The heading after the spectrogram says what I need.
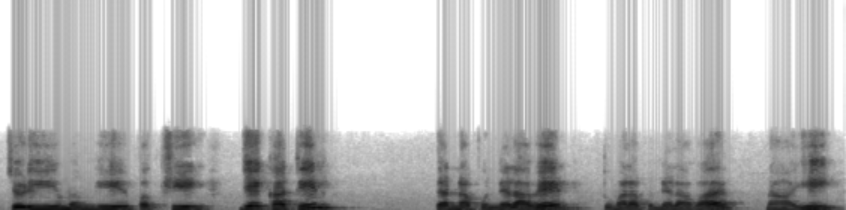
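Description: A woman's voice: medium pitch, a little mellow. A woman retelling a devotional scripture story, adding preachy asides to her listeners.

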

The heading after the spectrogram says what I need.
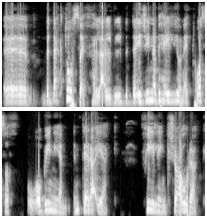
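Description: A teacher giving an online English lesson to pupils, slowly spelling out English phrases. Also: mid-range voice, a bit bright, no echo.

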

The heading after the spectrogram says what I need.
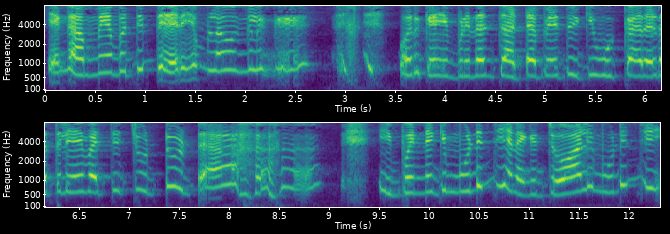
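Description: Super high squeaky little village girl, kumari tamil accent, panicky and fast. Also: soft background music, heavily acted. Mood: worried. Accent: Kanyakumari Tamil. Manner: fast, excitable, half crying and giggling. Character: chatty little village girl, fearful of her mother.

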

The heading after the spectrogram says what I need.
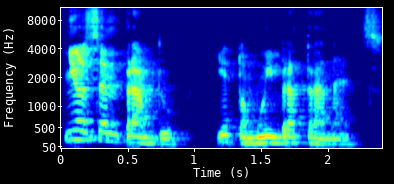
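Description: A man voicing a bold, cheerful young hero in a storybook reading, with a lively, eager delivery. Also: mid-range voice. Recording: roomy echo.

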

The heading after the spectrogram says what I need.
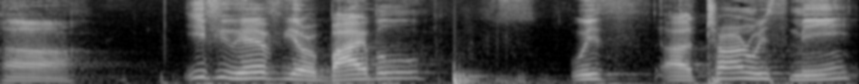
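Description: A man in his forties from northwest Burma, a native Zomi speaker, preaching a sermon in an earnest, measured way with frequent pauses, speaking into a handheld mic on a church stage. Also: high-pitched, lively intonation, slight background noise. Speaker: pastor. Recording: long hall reverb.

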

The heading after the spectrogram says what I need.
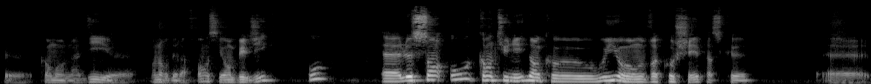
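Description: A man teaching French phonics, repeating each word slowly with many hesitations. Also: fairly low pitch. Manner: slow, repeats words, many filler hesitations. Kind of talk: slow phonics lesson.

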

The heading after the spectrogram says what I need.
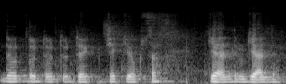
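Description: A man filming a playful family vlog, teasing the kids and chatting to viewers in an animated way. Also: mid-range voice, moderate pace, background noise. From Turkey. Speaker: family vlogger.

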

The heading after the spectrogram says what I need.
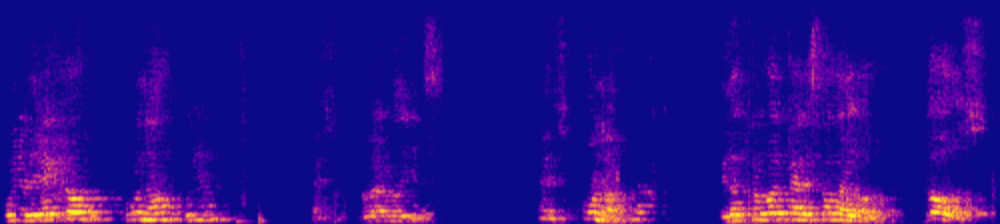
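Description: A man with a strikingly high voice leads a martial arts class, counting reps and barking short commands. He speaks slowly and deliberately. The sound is dull and far from the mic, with a heavy room echo. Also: dark tone, slight background noise. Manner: counts drills aloud and calls out brisk commands. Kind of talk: teaching a live online class.

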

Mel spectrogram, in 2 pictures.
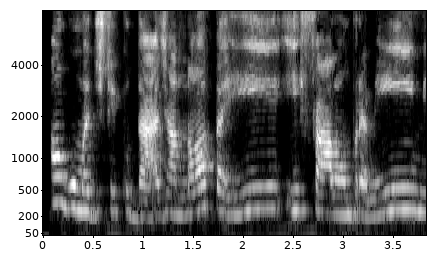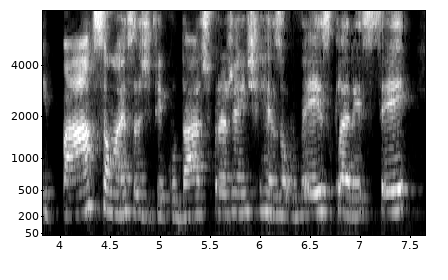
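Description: A woman's voice: fairly high pitch, unhurried, pushed and bright. A Brazilian woman teaching a video lesson to young children, explaining each step and checking in with the class as she goes. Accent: Brazilian Portuguese. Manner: encouraging, explains step by step with many "certo?" and "ó".

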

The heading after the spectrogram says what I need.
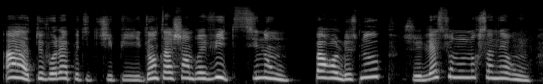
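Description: A woman's voice: high-pitched, lively intonation, normal speed, no echo, pitched above the performer's own voice. A woman voicing a fat, blustering henchman who stammers when scared, in a storybook reading.

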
